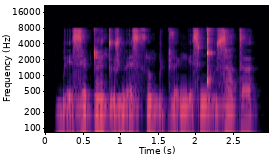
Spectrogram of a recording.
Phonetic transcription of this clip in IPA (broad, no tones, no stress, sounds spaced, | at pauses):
b ḛ z e ʈ ɛ̃ t ṵ z ɳ ɛ̰ z θ ũ b ḛ ʈ ð ɛ̰ ŋ ḛ s ŋ͡ǃ ṵ z a t ɐ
